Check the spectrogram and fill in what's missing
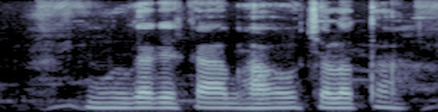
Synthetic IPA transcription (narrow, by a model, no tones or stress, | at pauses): muɾɡaɡekabʱawot͡ʃɔlɔt̪a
